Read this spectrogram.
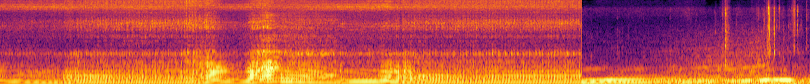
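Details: Lowered Subaru VB WRX after intermediate pipe upgrade (replaced after damage while driving): deep exhaust note rising and falling through several revs at cold start, then a smooth pull on the road, louder than before, no rattles; normal exhaust note.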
